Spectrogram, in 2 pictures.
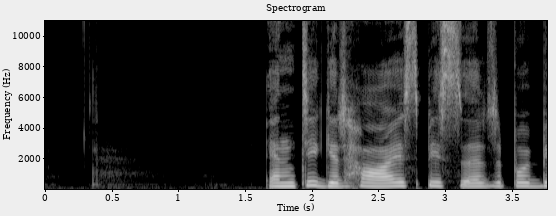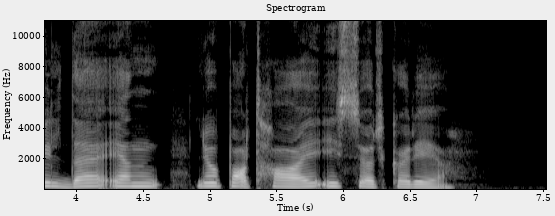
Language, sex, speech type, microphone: Norwegian, female, read, Shure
